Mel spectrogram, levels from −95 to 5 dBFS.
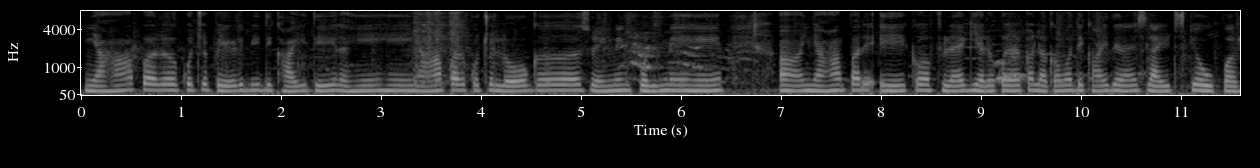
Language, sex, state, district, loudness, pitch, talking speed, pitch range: Hindi, female, Bihar, Saran, -44 LUFS, 190 Hz, 175 wpm, 185-200 Hz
